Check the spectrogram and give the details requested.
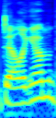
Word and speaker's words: Bdellium: that it is pronounced delium the B is silent the double Dome is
